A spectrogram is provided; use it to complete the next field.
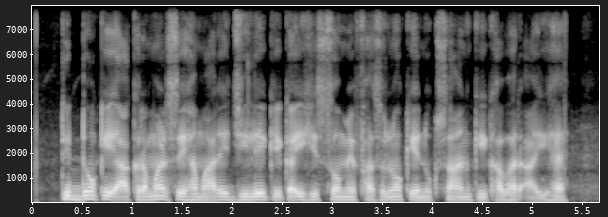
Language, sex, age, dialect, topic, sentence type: Hindi, male, 46-50, Hindustani Malvi Khadi Boli, agriculture, statement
